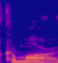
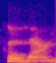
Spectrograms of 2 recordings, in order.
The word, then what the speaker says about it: Komar: in the correct pronunciation of your last name is Komar. Is that correct? Komar, yeah. Komar, right?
